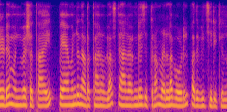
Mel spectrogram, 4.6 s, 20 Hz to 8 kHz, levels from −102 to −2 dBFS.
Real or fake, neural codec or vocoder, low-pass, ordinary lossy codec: fake; autoencoder, 48 kHz, 32 numbers a frame, DAC-VAE, trained on Japanese speech; 7.2 kHz; Opus, 24 kbps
